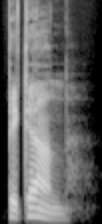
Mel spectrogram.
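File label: "begun", British English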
